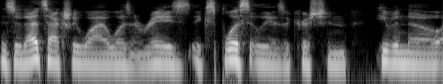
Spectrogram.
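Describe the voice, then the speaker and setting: An American accent from a man of medium pitch, somewhat breathy, with monotone, flat intonation at a fairly quick pace on a very clean recording with a silent background. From US South, South Carolina. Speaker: church member sharing faith story. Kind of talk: testimony.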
